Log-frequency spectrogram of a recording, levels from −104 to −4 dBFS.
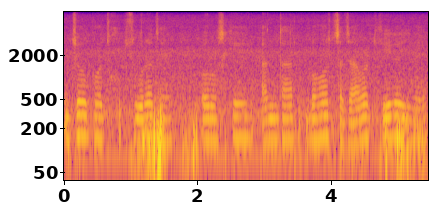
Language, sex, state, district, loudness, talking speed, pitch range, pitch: Hindi, male, Bihar, Supaul, -21 LUFS, 130 wpm, 135-145 Hz, 140 Hz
